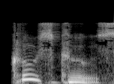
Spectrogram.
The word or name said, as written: couscous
